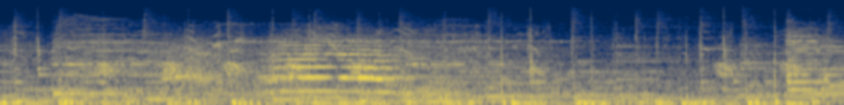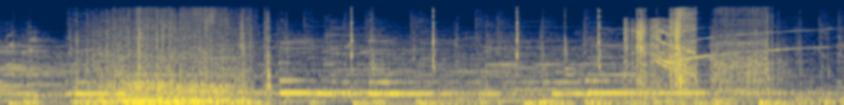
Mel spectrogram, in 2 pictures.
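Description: An old photo booth (photomaton) takes a photograph: a sudden loud mechanical burst partway through, then a sharper click later, over a busy, continuous background of tonal sounds.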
